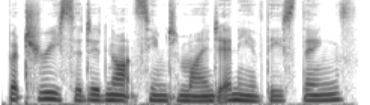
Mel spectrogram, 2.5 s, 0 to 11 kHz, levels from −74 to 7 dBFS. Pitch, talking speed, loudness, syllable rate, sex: 165 Hz, 265 wpm, -16 LUFS, 6.5 syllables/s, female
